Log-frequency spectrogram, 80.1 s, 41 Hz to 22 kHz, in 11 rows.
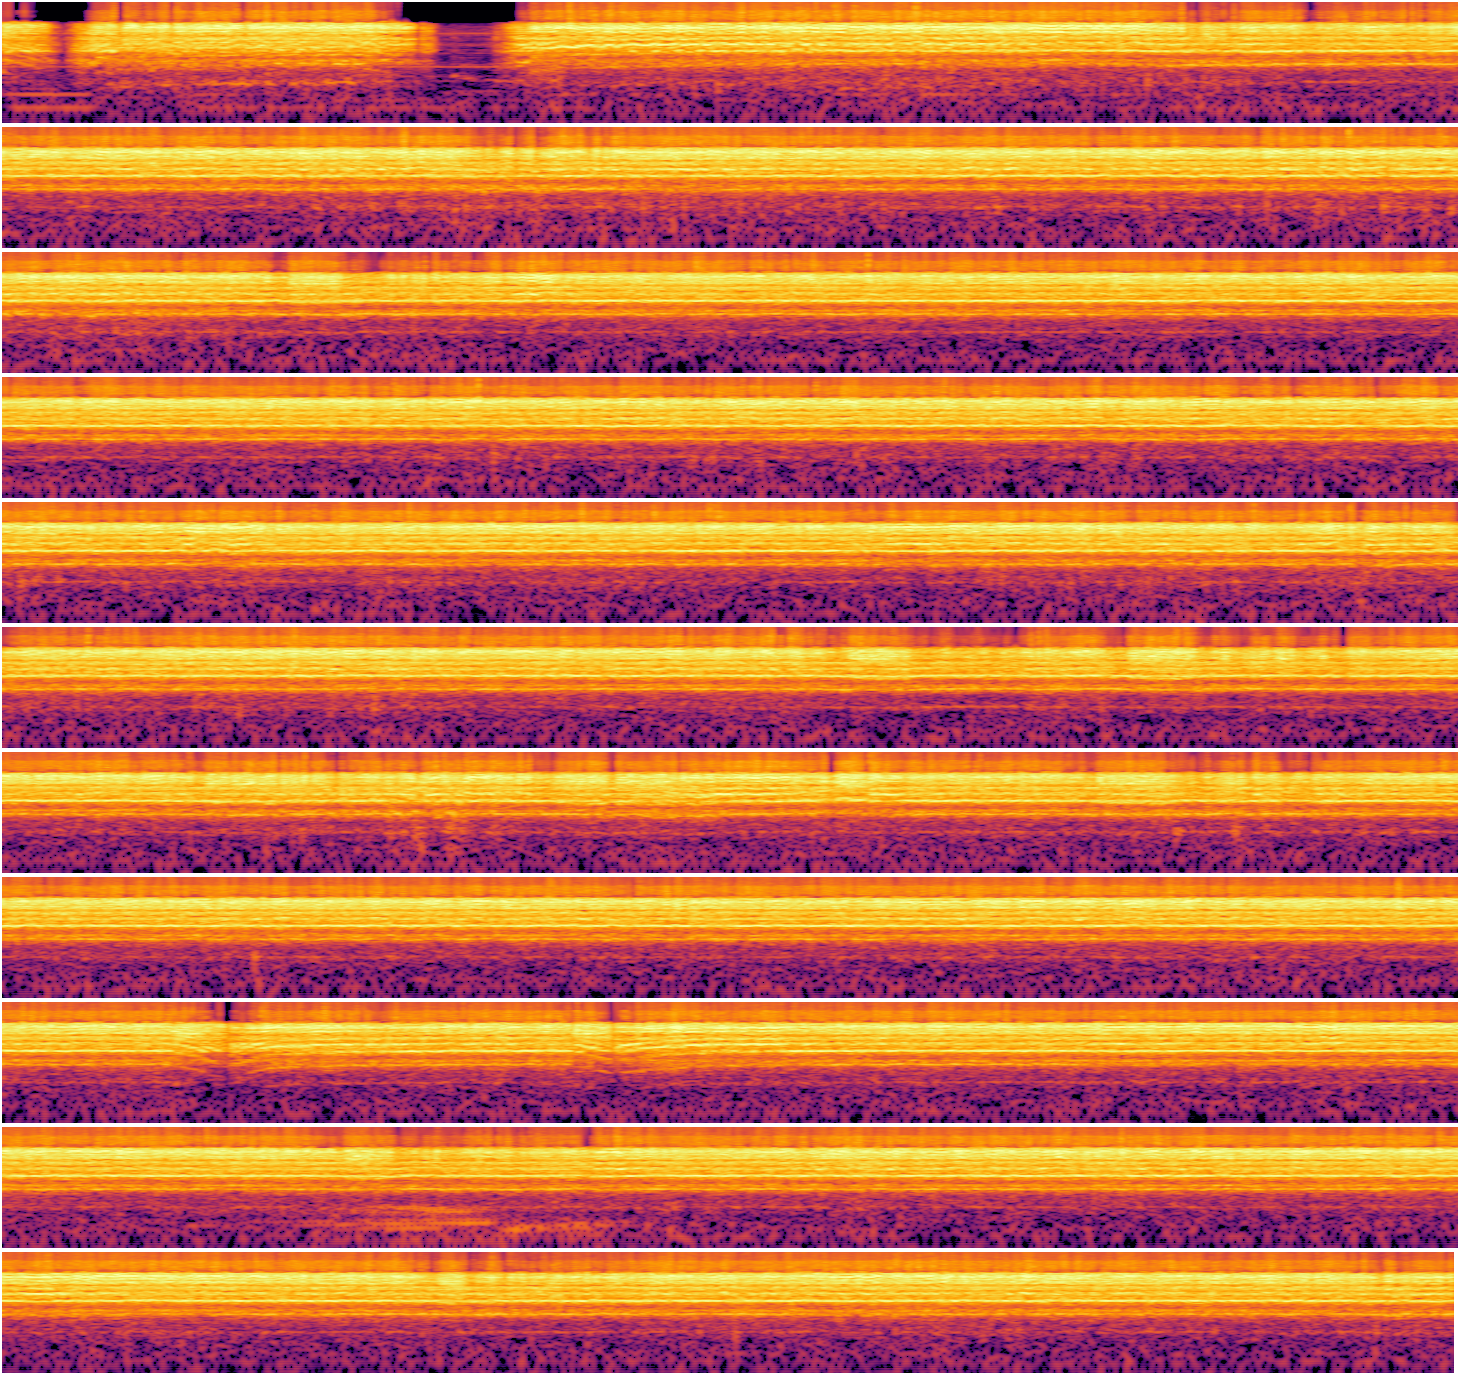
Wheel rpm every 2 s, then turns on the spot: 130, 130, 220, 230, 230, 230, 230, 230, 230, 230, 230, 230, 230, 230, 240, 230, 230, 230, 230, 230, 230, 230, 230, 220, 230, 230, 240, 230, 230, 190, 190, 230, 230, 230, 230, 240, 230, 230, 230, 230.
none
